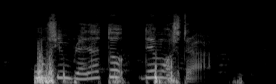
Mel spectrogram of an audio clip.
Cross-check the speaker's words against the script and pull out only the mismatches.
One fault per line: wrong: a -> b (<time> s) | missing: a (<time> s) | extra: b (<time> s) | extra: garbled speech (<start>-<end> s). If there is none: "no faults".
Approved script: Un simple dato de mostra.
no faults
